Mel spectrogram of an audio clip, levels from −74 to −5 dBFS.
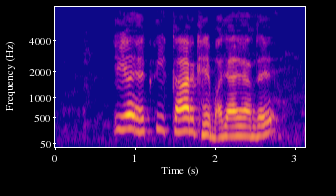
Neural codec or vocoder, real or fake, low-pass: codec, 16 kHz, 4 kbps, FunCodec, trained on LibriTTS, 50 frames a second; fake; 7.2 kHz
